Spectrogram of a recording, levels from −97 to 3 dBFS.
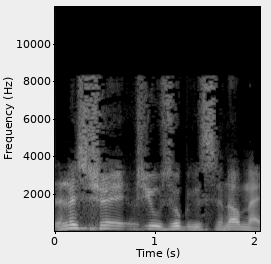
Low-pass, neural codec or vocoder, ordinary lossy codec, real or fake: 10.8 kHz; codec, 16 kHz in and 24 kHz out, 0.4 kbps, LongCat-Audio-Codec, four codebook decoder; MP3, 32 kbps; fake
